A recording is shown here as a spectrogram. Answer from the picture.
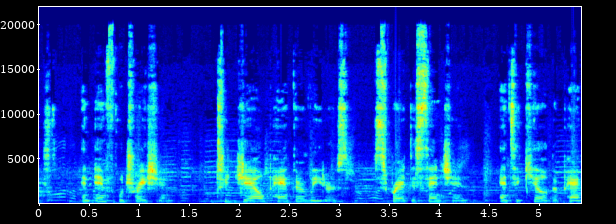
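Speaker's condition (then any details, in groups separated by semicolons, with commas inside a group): No condition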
